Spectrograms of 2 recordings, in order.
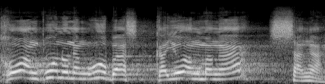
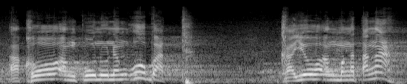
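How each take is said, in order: First: The s sounds are pronounced as clear s sounds. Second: The s sounds are pronounced as t sounds. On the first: The speaker calls it right. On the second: The speaker calls it wrong.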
